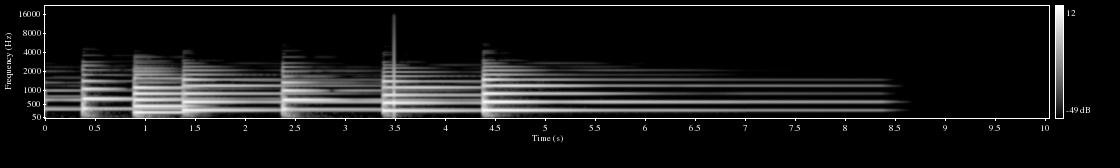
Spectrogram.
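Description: Two-voice counterpoint exercise played back in a piano sound: a handful of notes in the lower line against the upper voice, slowing into a final chord that rings and fades, then cuts off suddenly about eight and a half seconds in.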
